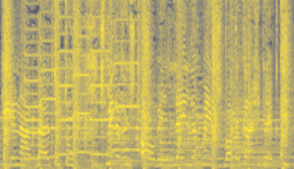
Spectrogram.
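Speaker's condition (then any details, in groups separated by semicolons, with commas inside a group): No condition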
